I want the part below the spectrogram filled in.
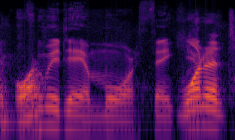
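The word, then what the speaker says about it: Fumé d'Amour: Fume de Amor. Fume de Amor, thank you.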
